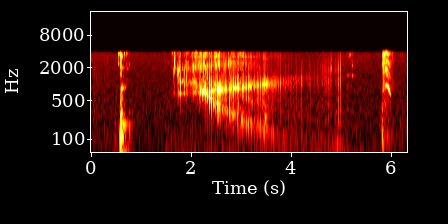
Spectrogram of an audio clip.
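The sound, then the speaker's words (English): A drink is poured in one steady stream lasting a few seconds, framed by a short knock or clink just before and a quick sharp sound right after. No one speaks. “How to pour another drink.”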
